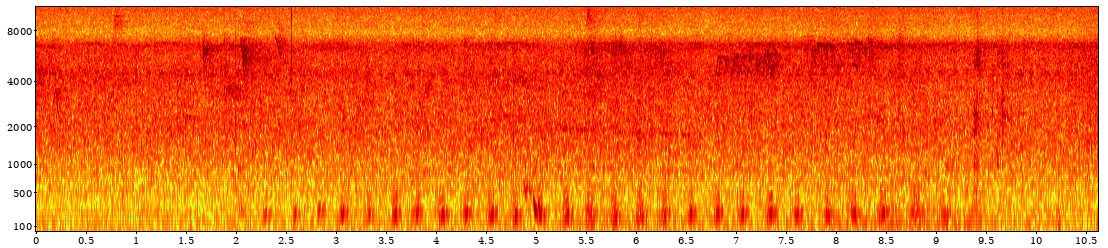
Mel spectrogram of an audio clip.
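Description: Mantled howler monkey giving a long series of low, rhythmic grunts, about three a second, starting about two seconds in and loudest around the middle.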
